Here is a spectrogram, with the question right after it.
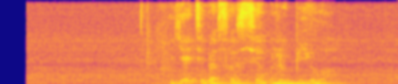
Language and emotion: Russian, neutral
